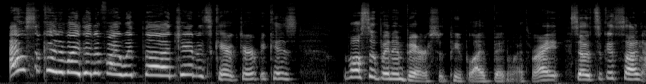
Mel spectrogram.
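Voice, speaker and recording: A woman's voice: medium pitch, fairly bright tone. A woman giving casual, unscripted film commentary to viewers in a chatty, rambling, self-deprecating way. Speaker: video essayist reviewing a film.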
